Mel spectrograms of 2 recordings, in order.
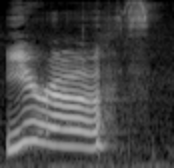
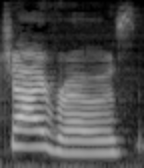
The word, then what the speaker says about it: gyros: Alpha, beta, gamma, euros. Which, if you ever go to Greece, they're not gyros, they're euros.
